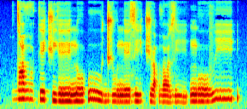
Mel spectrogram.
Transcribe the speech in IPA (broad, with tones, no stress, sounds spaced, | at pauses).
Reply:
dˤ o˦ ðˤ ə̤˦˨ k e˦ t͡ʃ j eː˨ n o˨ ʔ uː˦˨ d͡ʒ u˨ n e˨ z i˨ t͡ʃ ə˞˨ ʔ ðˤ o˨ z i˨ | ŋ oː˨ v iː˦ ʔ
